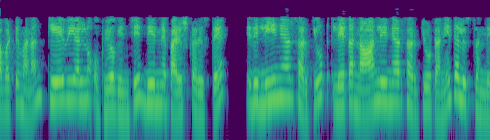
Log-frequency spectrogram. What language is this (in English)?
Telugu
